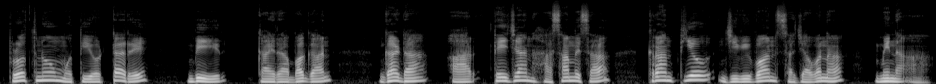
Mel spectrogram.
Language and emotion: Santali, neutral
